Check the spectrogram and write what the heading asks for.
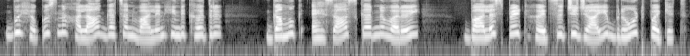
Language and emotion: Kashmiri, sad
